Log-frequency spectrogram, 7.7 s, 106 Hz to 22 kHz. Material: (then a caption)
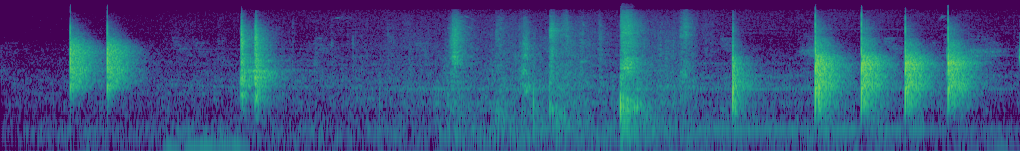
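Dried fish. Dried bonito (katsuobushi) blocks are knocked together in a series of short, sharp, irregularly spaced knocks, each with a bright, clacking tone near 1 kHz that dies away quickly. From the sound, this block is judged under-dried and needs at least another month of drying.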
